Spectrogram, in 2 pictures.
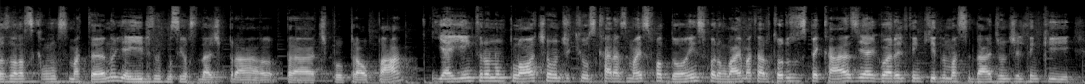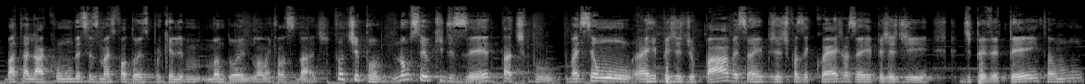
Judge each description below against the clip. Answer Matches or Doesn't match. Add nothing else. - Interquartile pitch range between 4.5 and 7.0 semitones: Doesn't match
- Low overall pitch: Matches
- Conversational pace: Doesn't match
